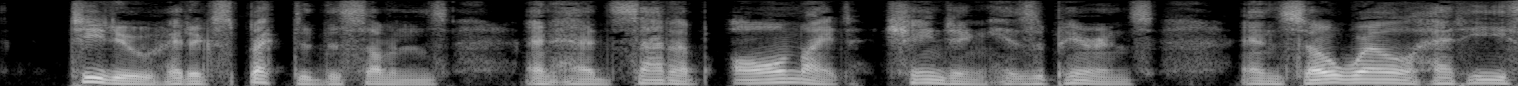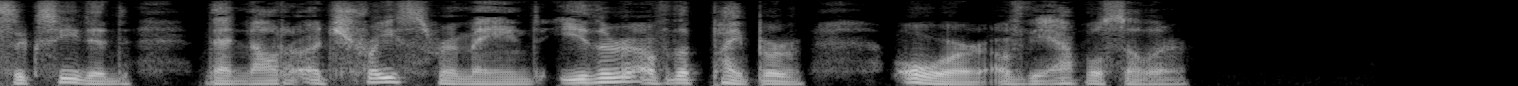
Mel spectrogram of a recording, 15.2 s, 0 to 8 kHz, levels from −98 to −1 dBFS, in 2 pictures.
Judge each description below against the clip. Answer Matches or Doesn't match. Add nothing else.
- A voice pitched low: Matches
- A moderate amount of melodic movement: Doesn't match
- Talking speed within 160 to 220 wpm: Doesn't match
